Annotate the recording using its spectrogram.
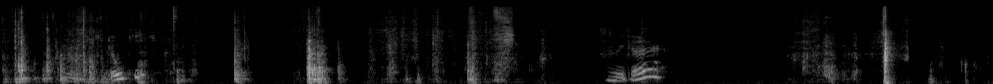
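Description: Stiff paper rustles and creases as it is folded.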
